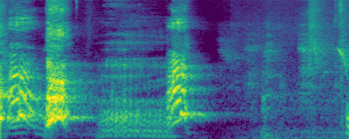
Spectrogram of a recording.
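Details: Fierce dog giving two quick barks, then a low, rumbling growl-like sound that fades out before a faint final bark.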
